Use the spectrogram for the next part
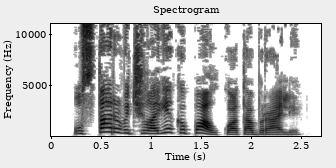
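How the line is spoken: Shrill, squealing voice. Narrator (Russian): визгливо сказал он

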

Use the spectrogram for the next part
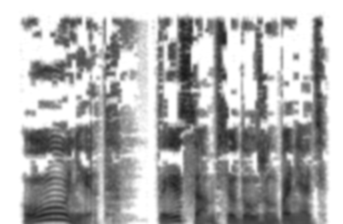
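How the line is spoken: Smug snort, lizard. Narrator (Russian): хмыкнул ящер, довольно щурясь

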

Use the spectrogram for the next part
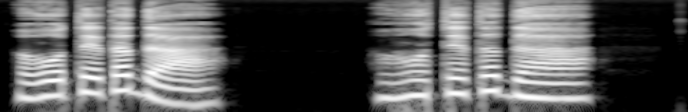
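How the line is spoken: Breathed close to ear. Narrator (Russian): выдохнула над ухом Тайма

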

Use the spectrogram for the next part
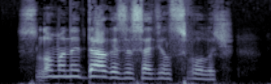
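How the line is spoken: Pained gasp, grim smirk. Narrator (Russian): выдохнул Кирилл, договорил с мрачной ухмылкой

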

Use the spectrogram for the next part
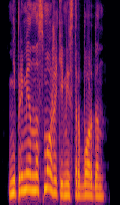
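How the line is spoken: Excited falsetto shout. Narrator (Russian): выкрикнул он, и от волнения голос его зазвучал фальцетом

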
